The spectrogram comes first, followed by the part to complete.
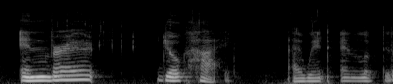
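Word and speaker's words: Enver Gjokaj: not go and double check how to actually pronounce it. So, it's Inver Yokhai. I went and looked it up, found out how he pronounced it. in ver Yokai.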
